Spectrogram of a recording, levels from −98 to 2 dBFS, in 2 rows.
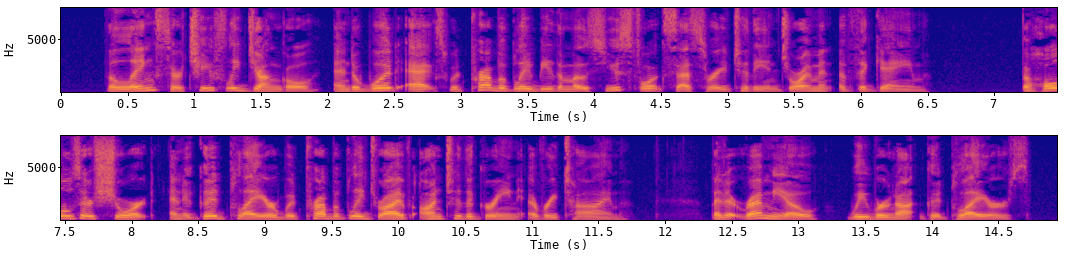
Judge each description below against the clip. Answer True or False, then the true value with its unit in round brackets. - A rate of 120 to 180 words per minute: False (190 wpm)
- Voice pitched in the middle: True (160 Hz)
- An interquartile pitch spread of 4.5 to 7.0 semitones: True (5.1 semitones)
